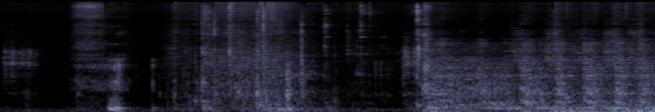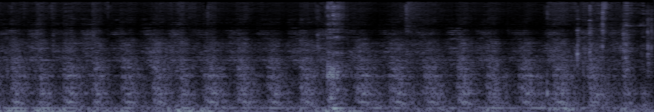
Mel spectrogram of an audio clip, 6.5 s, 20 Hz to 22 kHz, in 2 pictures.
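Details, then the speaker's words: 1978 Mercedes 300 SD diesel at 22 degrees, 47 years old, no ether: after glow cycles the starter churns steadily with even compression beats, batteries draining, but it never catches; cranks but won't start in the cold. "no o we're draining the batteries I'm sure you can hear that cold is not kind to these things and yeah each cycle still takes just as long"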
